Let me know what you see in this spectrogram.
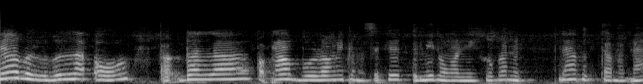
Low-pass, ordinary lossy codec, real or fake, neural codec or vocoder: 7.2 kHz; none; fake; codec, 32 kHz, 1.9 kbps, SNAC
